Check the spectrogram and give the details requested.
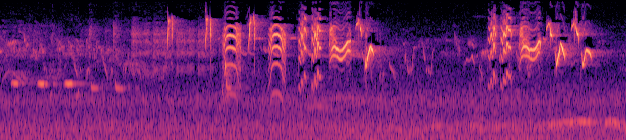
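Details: Icterine warbler in full song near Stockholm, Sweden: arched ringing notes, wavering whistles and buzzy chatter delivered in two busy bursts separated by a short gap.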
